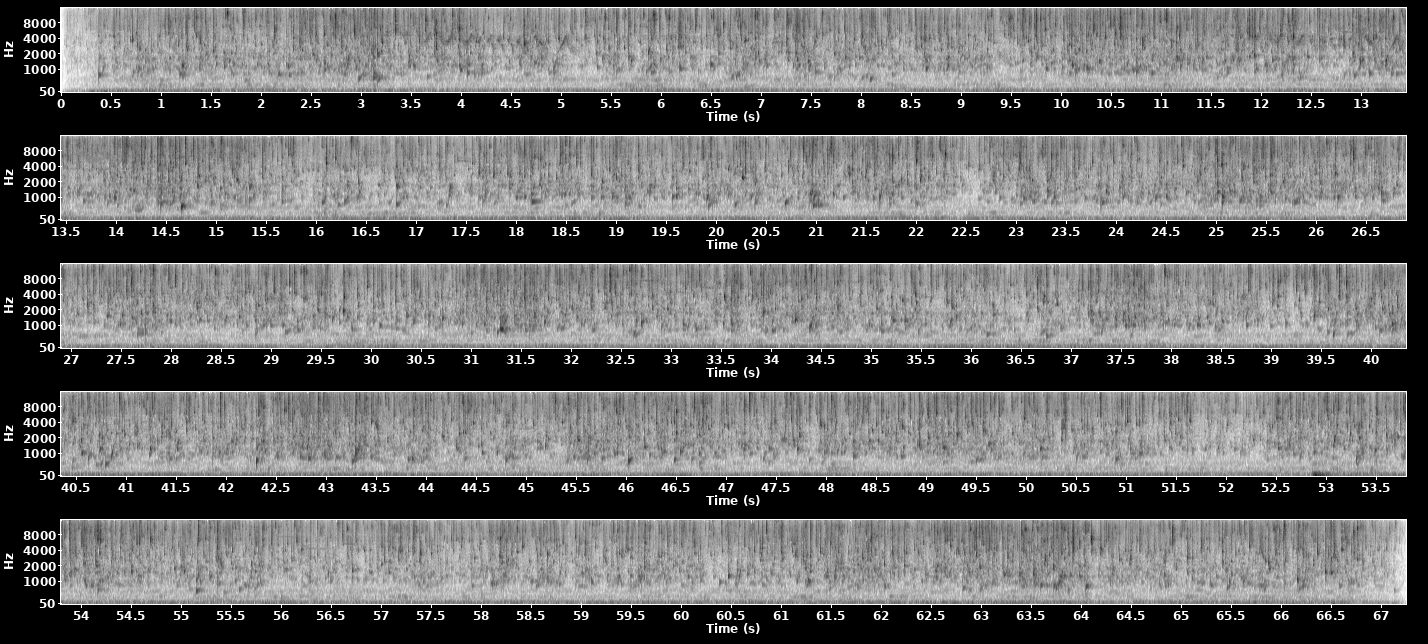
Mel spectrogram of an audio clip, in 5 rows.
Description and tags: Water in drain
Water flows in a drain, Version 2 - recorded with Olympus LS-11
drain, water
